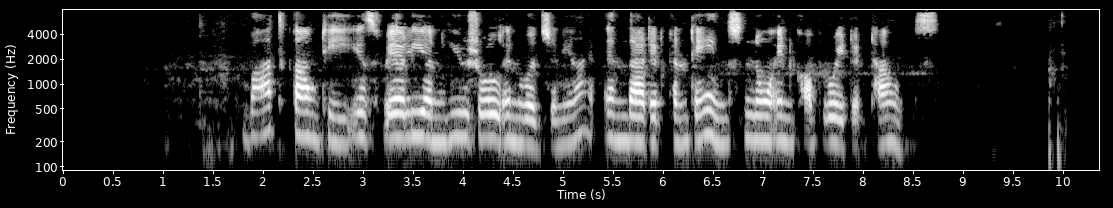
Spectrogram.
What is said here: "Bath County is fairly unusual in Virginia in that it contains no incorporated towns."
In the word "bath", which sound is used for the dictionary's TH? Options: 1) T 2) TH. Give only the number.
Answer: 1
